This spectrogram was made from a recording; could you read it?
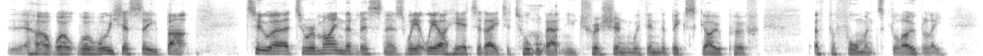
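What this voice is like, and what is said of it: English accent. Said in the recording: “my pure English accent”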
